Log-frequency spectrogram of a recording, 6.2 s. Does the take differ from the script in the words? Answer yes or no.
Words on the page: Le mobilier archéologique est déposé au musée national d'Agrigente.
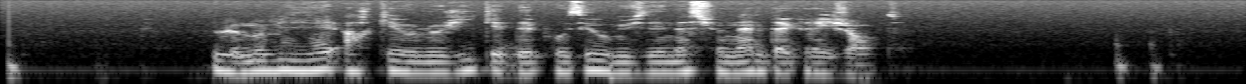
no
